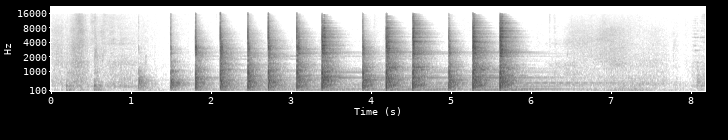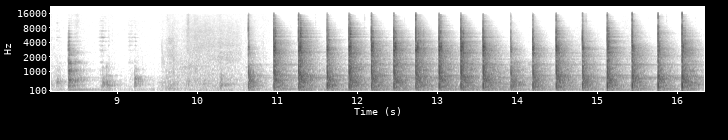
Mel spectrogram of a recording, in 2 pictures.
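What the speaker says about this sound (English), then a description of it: "I'm using a plastic/rubber mallet to just tap this in." A plastic/rubber mallet taps a block heater into a Volvo BM 500 engine in quick, steady runs of close, sharp knocks, pausing briefly in the middle before the rapid tapping resumes.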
